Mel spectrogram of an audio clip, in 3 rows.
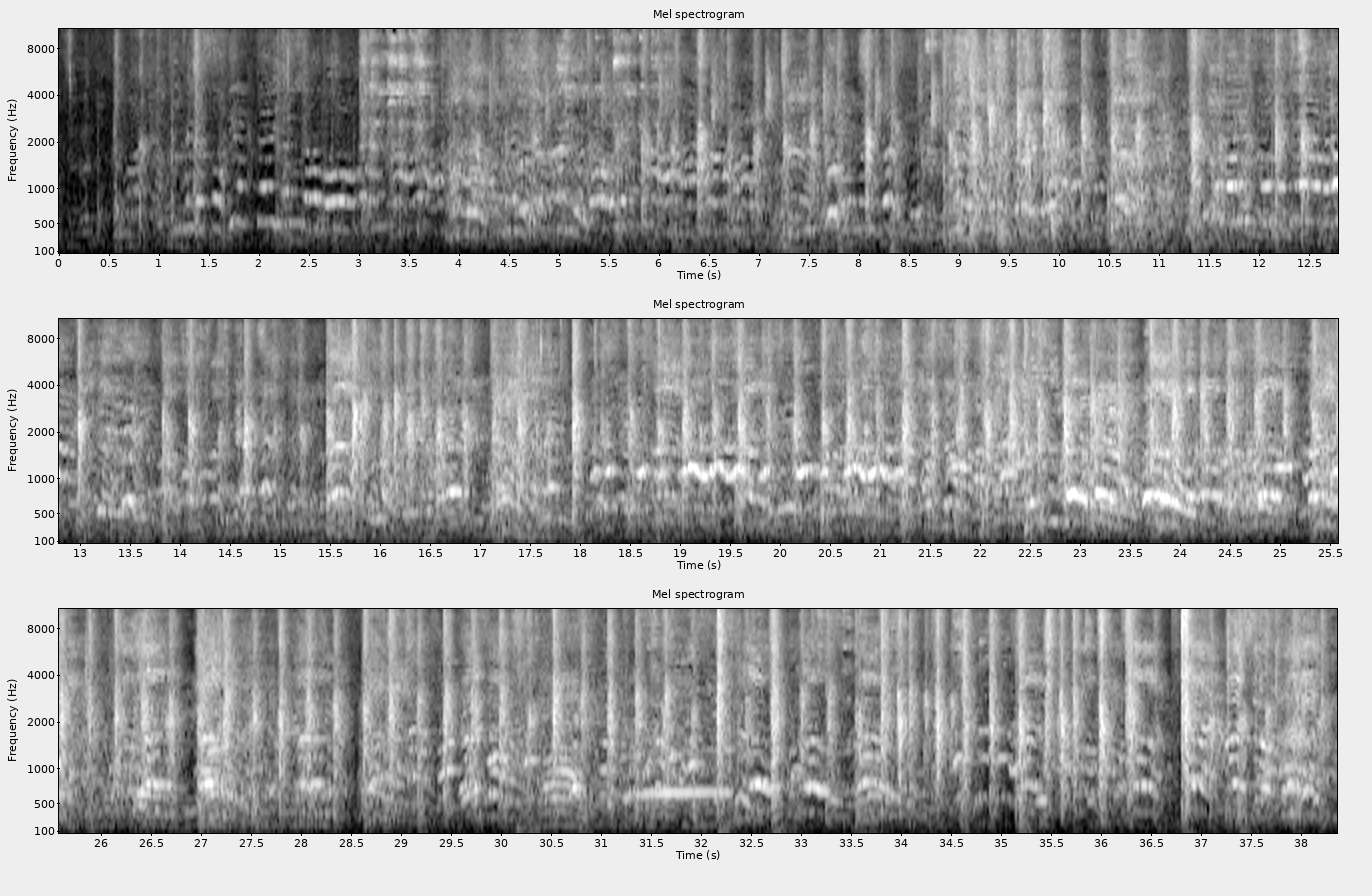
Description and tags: improvised flamenco party ('juerga') in Seville, Spain. Edirol R09 internal mics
